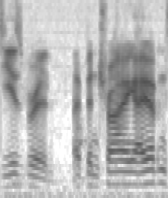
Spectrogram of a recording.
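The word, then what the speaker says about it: Ysbryd: out how to pronounce ysbrid i've been trying i haven't said anything to you guys for like 10 years for years i thought it was wise bird i thought it was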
